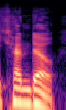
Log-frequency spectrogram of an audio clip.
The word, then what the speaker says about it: Kendall: crazy thing is since since birth nobody has been able to pronounce my my first name right it's literally kendall it seems simple right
